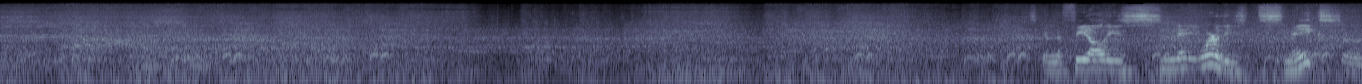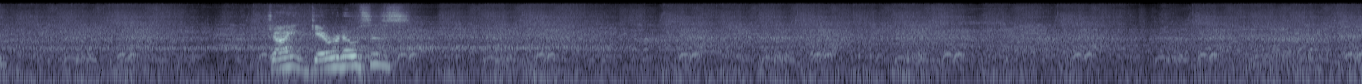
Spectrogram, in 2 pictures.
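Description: Swords slash and clang in a fast fight.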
